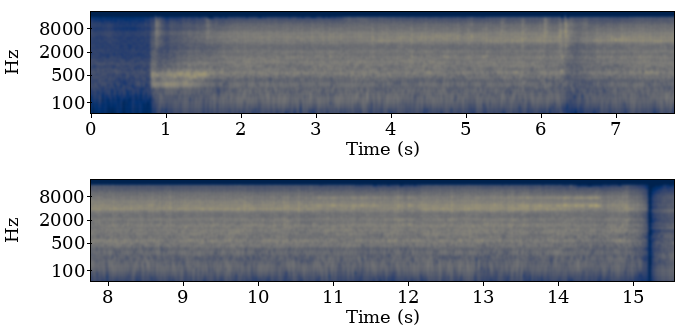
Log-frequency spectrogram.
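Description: Milling machine running a spiral end mill that cuts into a metal block, a sustained grinding, rasping cut over the steady hum of the spindle. It starts abruptly about a second in.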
